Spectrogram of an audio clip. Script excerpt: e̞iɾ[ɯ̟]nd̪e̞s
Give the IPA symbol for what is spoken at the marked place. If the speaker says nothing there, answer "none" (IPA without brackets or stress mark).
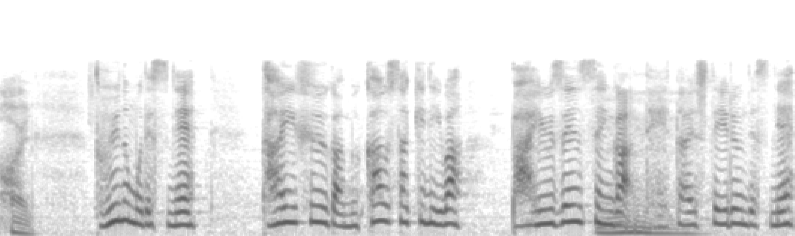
ɯ̟̃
